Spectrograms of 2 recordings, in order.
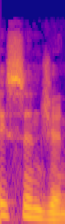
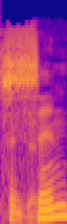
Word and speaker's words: St. John: And it's a common pronunciation for St. John is Sinjin. – Sinjin? – I think it's a Brit thing. It's a British pronunciation.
